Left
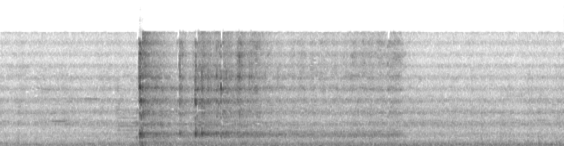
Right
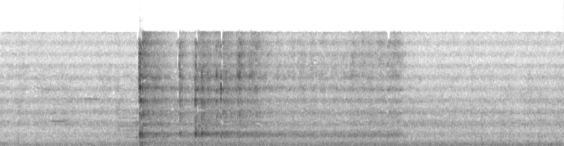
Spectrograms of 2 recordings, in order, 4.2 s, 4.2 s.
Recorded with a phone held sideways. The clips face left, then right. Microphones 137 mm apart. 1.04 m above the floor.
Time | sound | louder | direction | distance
1.1 | a dropped coin | even | 5° right (ahead or behind) | 1.2 m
